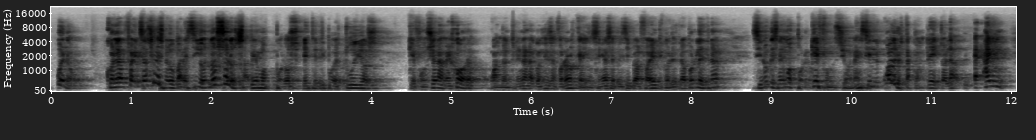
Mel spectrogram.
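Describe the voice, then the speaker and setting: A quick-talking man with a Rioplatense accent lectures at a seminar, his fairly high voice swinging widely as he hammers his points with repetitions and asides. The sound carries the echo of a roomy space. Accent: Rioplatense Spanish. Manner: emphatic, animated, quick, with many asides and repetitions. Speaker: neuroscientist and science communicator giving a talk. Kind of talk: lively seminar talk. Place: lecture room.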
